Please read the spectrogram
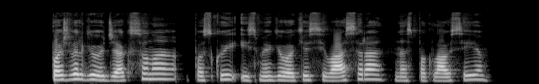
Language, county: Lithuanian, Kaunas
